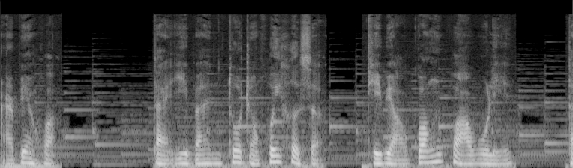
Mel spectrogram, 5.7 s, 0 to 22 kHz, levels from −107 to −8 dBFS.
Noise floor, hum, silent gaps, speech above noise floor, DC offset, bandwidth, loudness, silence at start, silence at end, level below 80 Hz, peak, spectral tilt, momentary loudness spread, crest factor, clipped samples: -52 dBFS; none; none; 23 dB; under 0.1%; 15.5 kHz; -30 LUFS; 0 s; 0 s; -44 dBFS; -12 dBFS; -7 dB/octave; 18 LU; 20 dB; under 0.1%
